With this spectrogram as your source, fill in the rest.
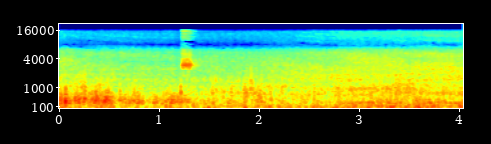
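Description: A pickup truck drives past.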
